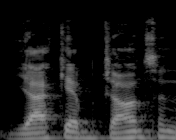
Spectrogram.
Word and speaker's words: Jakob Johnson: Jacob Johnson or Jakob Johnson, that's how you say his name, is going to be our fullback.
